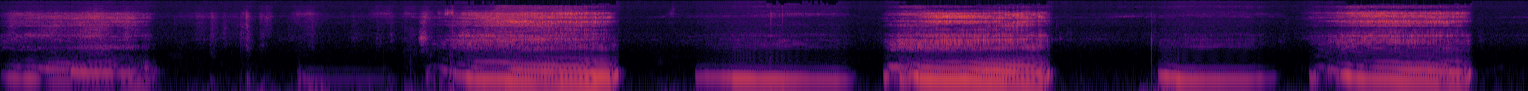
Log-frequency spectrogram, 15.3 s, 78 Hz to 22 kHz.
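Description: Loud, low, rattling snores on each breath, about 14 breaths a minute, with quieter breaths between.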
